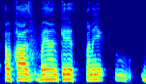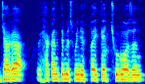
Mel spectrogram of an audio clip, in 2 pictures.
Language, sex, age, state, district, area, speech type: Kashmiri, male, 18-30, Jammu and Kashmir, Kulgam, rural, spontaneous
